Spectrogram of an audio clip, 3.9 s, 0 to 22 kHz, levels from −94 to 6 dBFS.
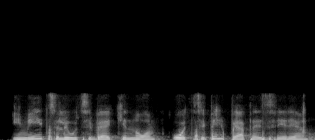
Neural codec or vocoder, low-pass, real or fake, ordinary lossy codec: codec, 16 kHz, 4.8 kbps, FACodec; 7.2 kHz; fake; AAC, 48 kbps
